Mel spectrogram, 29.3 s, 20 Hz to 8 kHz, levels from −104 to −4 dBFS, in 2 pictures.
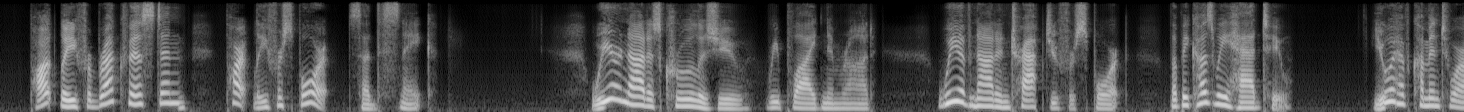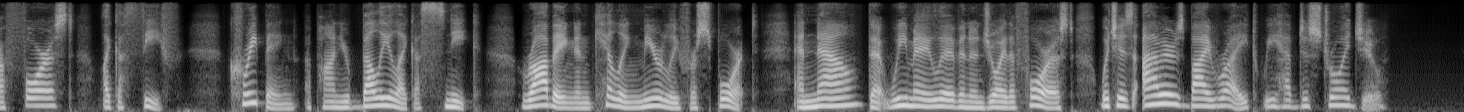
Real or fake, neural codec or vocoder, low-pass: fake; codec, 16 kHz, 0.5 kbps, X-Codec, WavLM features, trained on Multilingual LibriSpeech; 7.2 kHz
